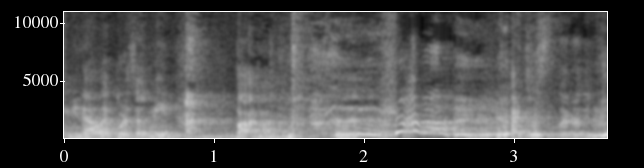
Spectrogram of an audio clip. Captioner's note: chokes; wheeze and laugh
